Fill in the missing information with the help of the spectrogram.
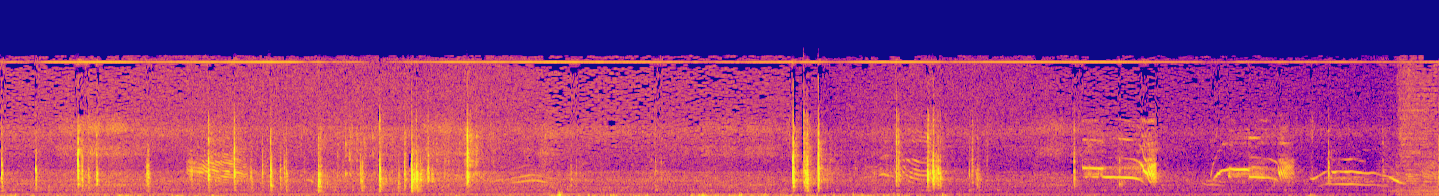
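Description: Bull elk sparring, their antlers clacking and knocking together in irregular sharp clicks. Near the end come a few short high calls that rise and fall.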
